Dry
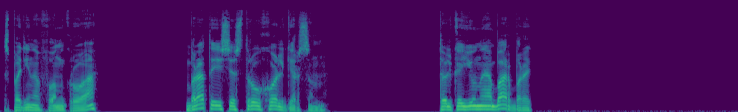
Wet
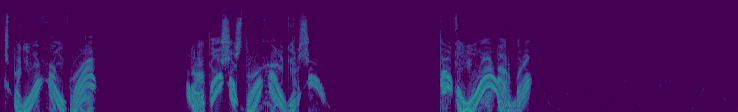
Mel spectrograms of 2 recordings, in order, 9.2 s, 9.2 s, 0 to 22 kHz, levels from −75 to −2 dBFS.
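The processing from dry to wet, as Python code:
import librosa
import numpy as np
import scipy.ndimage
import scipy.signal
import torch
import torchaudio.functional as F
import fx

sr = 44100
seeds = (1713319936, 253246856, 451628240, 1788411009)

y = np.clip(10.0 ** (21.0 / 20.0) * x, -1.0, 1.0) / 10.0 ** (21.0 / 20.0)
y = fx.ring_lfo(y, sr, carrier_hz=630.0, swing_pct=85, hz=1.8)
y = y * librosa.db_to_amplitude(-7.5)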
